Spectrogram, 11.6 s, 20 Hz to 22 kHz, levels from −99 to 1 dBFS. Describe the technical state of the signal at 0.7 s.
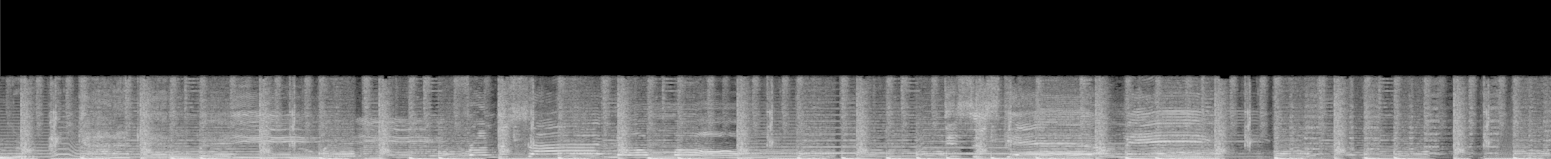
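At 0.7 s the signal is intact, with no dropout, distortion, glitch or other fault to be heard at that moment.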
